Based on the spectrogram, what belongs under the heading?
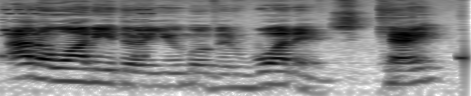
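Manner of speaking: loud Brooklyn cop giving orders; Brooklyn accent. Acted. Detective ordering two suspects to stay put, Brooklyn accent. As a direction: lay down the law in a Brooklyn accent. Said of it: "Let's do a Brooklyn accent".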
